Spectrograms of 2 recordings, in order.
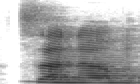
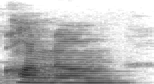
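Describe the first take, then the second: First: The word begins with an s sound. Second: The word begins with a k sound. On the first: "Probably you would pronounce it sanam" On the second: "or kanam"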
